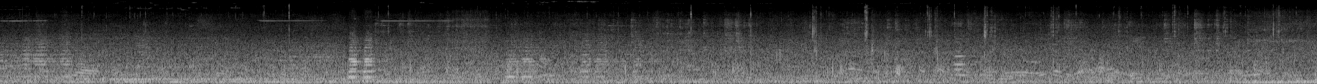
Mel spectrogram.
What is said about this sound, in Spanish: el lugar estaba atestado de gente que iba y venía entre los autos, que a fuerza de bocinazos entraban y salían del playón.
